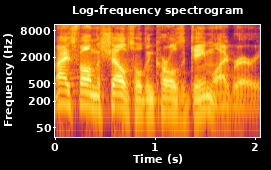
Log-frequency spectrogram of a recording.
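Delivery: ordinary delivery, nothing marked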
